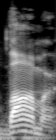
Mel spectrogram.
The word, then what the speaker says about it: Balmer: The writer of that article is Randall Balmer. His last name is spelled B-A-L-M-E-R.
